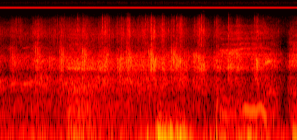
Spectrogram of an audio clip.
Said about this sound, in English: I've got to praise Him right now. I've got to clap right now. I've got to worship Him right now.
